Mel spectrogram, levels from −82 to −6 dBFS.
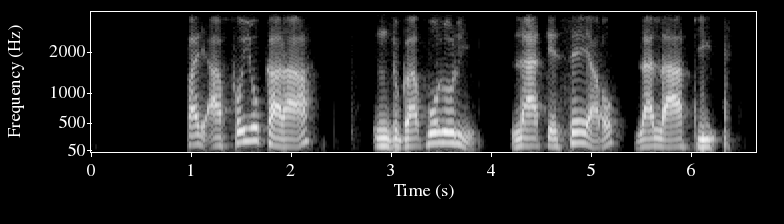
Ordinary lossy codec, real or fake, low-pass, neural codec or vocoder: Opus, 32 kbps; fake; 3.6 kHz; codec, 16 kHz, 0.8 kbps, ZipCodec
